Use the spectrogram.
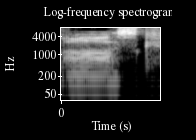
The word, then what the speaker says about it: Ask: Yeah, so my last name is Ask. It's spelled like ask, A-S-K.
